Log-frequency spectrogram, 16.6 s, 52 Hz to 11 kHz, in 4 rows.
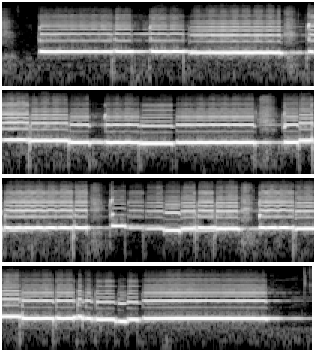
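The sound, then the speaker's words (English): A gemshorn, a hollowed-out African ox horn flute of a kind dating to the early 1400s, plays a melody of sustained, pure, flute-like notes with short breaks between phrases. The tone is clear and steady, heard alone. “This is an African ox horn. It's called a Gem's horn.”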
